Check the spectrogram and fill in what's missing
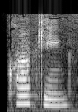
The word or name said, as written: crocking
